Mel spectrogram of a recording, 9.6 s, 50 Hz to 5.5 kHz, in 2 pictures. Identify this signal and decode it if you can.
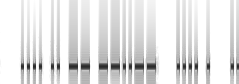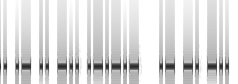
Morse code, heard as a keyed tone, about 20 wpm, 600 Hz. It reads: HIM, HE SAID. AND
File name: the old man and the sea / the old man and the sea part 1 20wpm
